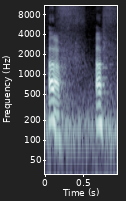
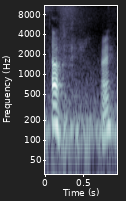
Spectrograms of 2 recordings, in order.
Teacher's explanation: Gigi kacip bertemu dengan bibir bawah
